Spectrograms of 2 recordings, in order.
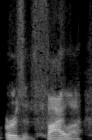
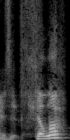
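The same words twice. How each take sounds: First: "Fila" said FYE-luh; Fila with long i. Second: "Fila" said FILL-uh; Fila with short i. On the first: Co-host offering another reading of the brand, saying "Fila" as FYE-luh. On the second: Co-host unsure of the brand's name, saying "Fila" as FILL-uh. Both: Shown as a demonstration. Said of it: "if you even pronounce it right".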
